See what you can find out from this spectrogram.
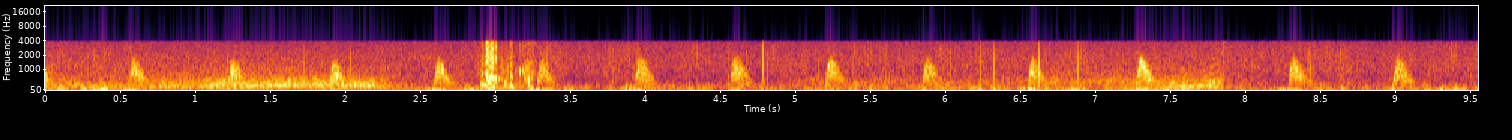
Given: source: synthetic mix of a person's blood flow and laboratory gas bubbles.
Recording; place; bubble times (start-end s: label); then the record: Doppler ultrasound of blood flow; subclavian vein
2.88-3.28 s: bubbles
From the record:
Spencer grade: 1 (occasional bubble signal discernible with the cardiac motion signal, with majority of cardiac periods free of bubbles); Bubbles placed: anywhere in the cardiac cycle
